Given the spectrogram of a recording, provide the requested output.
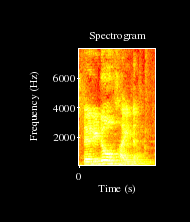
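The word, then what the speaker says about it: Pteridophyta: टेरिडोफाइटा। टी यहां P silent होता है।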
